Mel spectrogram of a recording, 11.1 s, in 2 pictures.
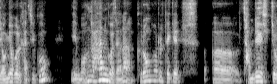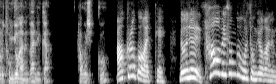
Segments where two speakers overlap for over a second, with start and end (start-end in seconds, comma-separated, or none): none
